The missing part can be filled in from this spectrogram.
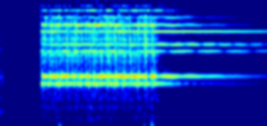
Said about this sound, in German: Hanna und Max erreicht einen Anruf aus Amerika.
